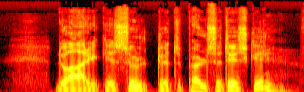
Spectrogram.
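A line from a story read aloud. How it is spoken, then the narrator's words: Sneering grin. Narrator (Norwegian): flirte han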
